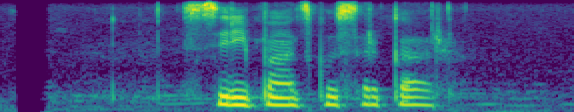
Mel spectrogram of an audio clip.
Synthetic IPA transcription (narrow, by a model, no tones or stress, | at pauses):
sɾipãt͡skosəɾkaːɾ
